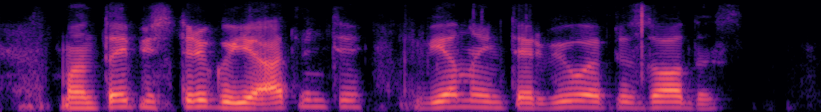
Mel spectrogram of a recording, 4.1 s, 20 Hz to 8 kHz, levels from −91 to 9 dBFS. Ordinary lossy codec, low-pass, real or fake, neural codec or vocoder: Opus, 16 kbps; 7.2 kHz; real; none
